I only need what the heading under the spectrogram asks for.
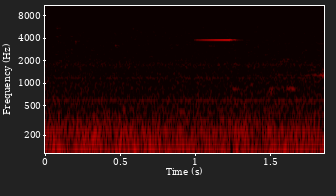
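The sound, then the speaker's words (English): A heart monitor in a medical facility steadily gives two thin, high-pitched electronic beeps about a second apart over a low, steady background hum. Quiet overall, with no voices. “My right ear twitched, and I instinctively turned towards the sound of the heart monitor, steadily beeping away, and telling everyone that somehow, for some reason only a divine being could answer, I'd survived.”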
